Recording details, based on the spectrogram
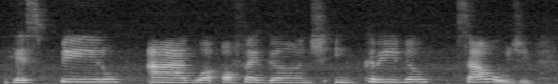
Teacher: Paroxítona, a sílaba tônica é a penúltima.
